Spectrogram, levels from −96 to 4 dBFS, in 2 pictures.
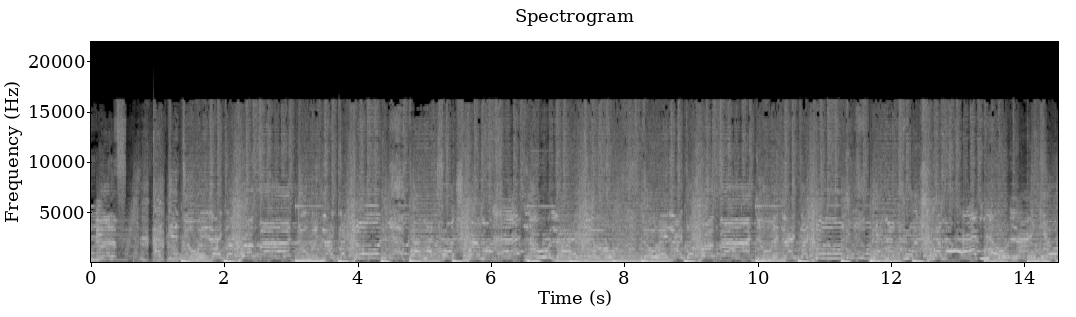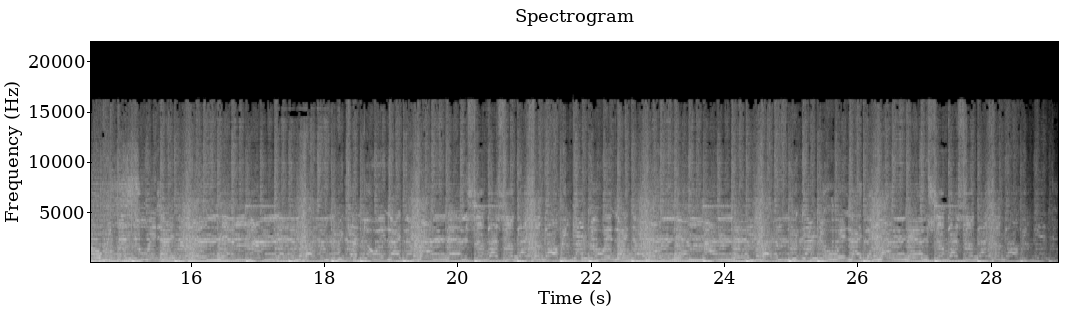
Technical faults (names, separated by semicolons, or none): repeated frames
